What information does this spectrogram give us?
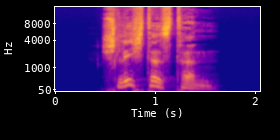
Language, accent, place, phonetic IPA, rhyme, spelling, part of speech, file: German, Germany, Berlin, [ˈʃlɪçtəstn̩], -ɪçtəstn̩, schlichtesten, adjective, De-schlichtesten.ogg
- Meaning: 1. superlative degree of schlicht 2. inflection of schlicht: strong genitive masculine/neuter singular superlative degree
